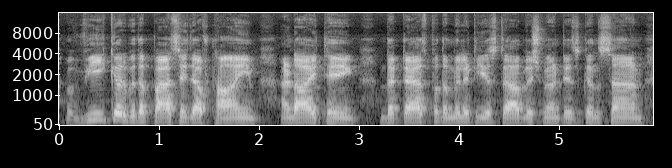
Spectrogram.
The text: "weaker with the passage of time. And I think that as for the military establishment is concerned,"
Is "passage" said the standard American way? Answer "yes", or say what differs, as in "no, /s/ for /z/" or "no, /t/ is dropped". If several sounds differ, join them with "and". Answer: yes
